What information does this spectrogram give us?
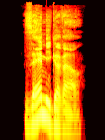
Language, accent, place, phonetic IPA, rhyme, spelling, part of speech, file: German, Germany, Berlin, [ˈzɛːmɪɡəʁɐ], -ɛːmɪɡəʁɐ, sämigerer, adjective, De-sämigerer.ogg
- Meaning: inflection of sämig: 1. strong/mixed nominative masculine singular comparative degree 2. strong genitive/dative feminine singular comparative degree 3. strong genitive plural comparative degree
